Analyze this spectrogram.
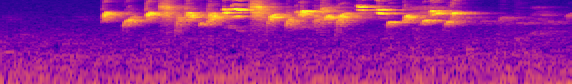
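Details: Short burst of European goldfinch campero song, a continuous run of fast, bright, jingling twitters and buzzy trills lasting about two seconds.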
